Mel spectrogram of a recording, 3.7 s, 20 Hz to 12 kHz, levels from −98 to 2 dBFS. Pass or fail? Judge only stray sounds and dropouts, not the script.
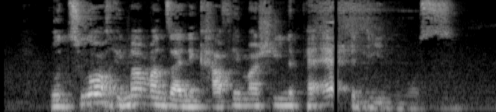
fail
